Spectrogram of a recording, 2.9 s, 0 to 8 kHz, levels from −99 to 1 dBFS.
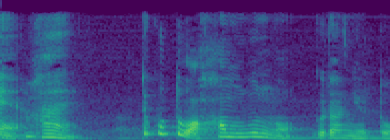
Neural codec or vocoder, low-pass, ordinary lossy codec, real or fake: none; 7.2 kHz; MP3, 64 kbps; real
